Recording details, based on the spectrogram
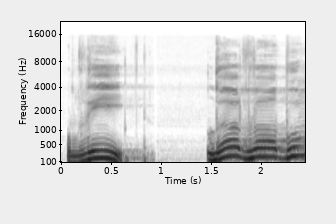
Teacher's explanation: huruf dhad tapi lidah nempel pada gigi geraham atas, boleh kiri boleh kanan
